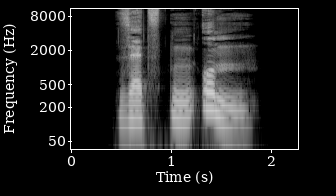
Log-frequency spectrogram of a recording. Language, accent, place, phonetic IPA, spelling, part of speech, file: German, Germany, Berlin, [ˌzɛt͡stn̩ ˈʊm], setzten um, verb, De-setzten um.ogg
- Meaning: inflection of umsetzen: 1. first/third-person plural preterite 2. first/third-person plural subjunctive II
